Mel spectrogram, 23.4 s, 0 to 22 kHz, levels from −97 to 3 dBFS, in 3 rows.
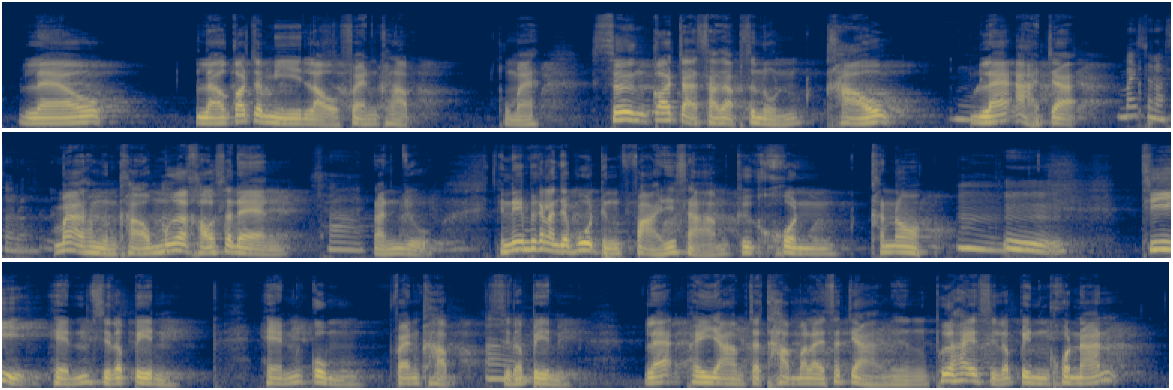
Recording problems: echo of what is said; faint; throughout; 160 ms later, 20 dB below the speech

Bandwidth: 15 kHz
